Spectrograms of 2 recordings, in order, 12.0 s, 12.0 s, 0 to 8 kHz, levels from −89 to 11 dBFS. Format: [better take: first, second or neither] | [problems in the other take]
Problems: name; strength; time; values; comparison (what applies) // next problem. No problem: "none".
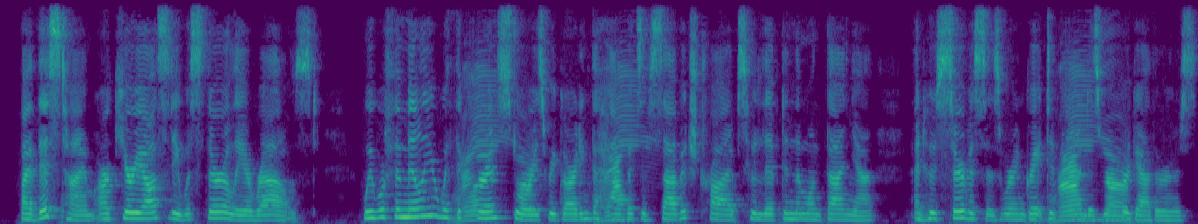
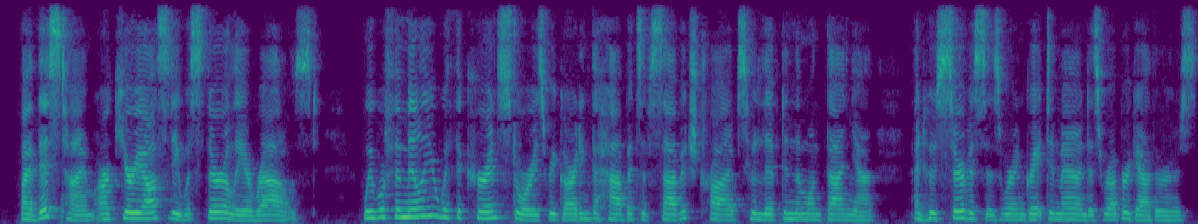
second | noise reduction (neural mask model Resemble Enhance denoiser)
